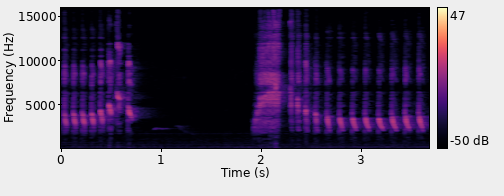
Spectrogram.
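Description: A White-headed Munia gives rapid, sharp high chips in fast bursts of about ten, with a short pause and a brief harsh rasp between bursts.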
